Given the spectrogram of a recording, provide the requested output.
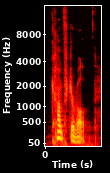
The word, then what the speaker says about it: comfortable: Now, when you see the word comfortable, you might want to try and pronounce all of the sounds in the word, but we just say comfortable.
